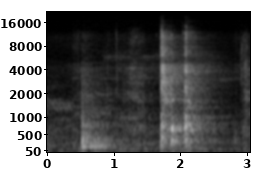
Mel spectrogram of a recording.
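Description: A young child coughs with a sore throat, several separate hacking coughs in a quiet room, one at the start and a closer cluster of two or three later, then a faint trailing cough.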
